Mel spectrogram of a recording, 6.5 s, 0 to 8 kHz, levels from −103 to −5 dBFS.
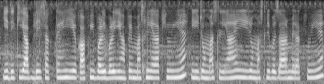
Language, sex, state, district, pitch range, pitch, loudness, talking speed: Hindi, female, Maharashtra, Chandrapur, 230-245 Hz, 235 Hz, -17 LUFS, 250 wpm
